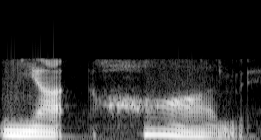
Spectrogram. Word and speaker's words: Nhat Hanh: I looked up how to pronounce it, Nhat Hanh. It's T-H-I-C-H-N-H-A-T-H-A-N-H.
